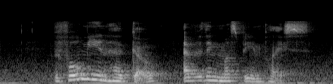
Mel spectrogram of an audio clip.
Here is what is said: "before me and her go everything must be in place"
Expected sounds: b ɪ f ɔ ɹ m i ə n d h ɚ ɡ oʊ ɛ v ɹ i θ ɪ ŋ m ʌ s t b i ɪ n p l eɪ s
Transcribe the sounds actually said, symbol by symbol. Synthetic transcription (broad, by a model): b ɪ f ɔ ɹ m i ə n h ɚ ɡ oʊ ɛ v ɹ i θ ɪ ŋ m ʌ s t b i ɪ n p l eɪ s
